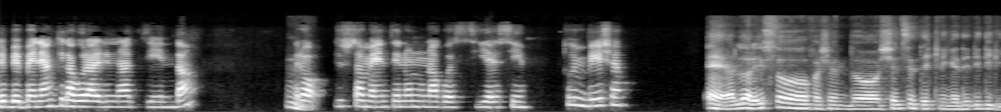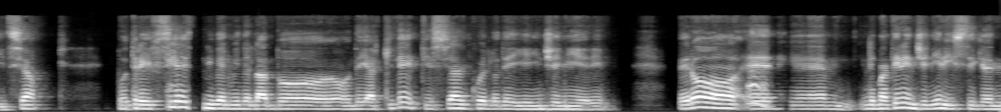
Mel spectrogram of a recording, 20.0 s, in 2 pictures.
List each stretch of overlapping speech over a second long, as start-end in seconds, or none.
none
